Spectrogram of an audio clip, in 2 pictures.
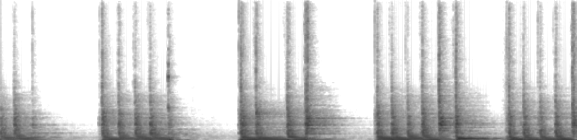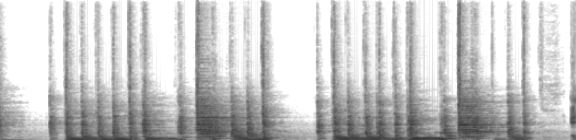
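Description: An electric guitar strung with flatwound strings and run through spring reverb plays short chordal phrases in separate bursts, each ringing out with a washy tail before a brief pause, alone without talk.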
